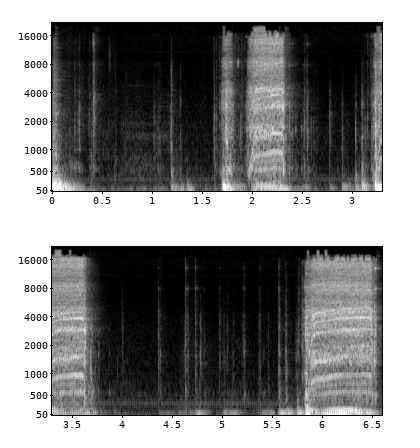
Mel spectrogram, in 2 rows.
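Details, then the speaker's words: 2017 Hitachi DV18DBXL brushless cordless drill: three short motor bursts whose pitch swoops up and down, speed all over the place; owner hopes the fault is just the trigger switch. "Speeds all over the place. Hopefully it's just a switch."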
